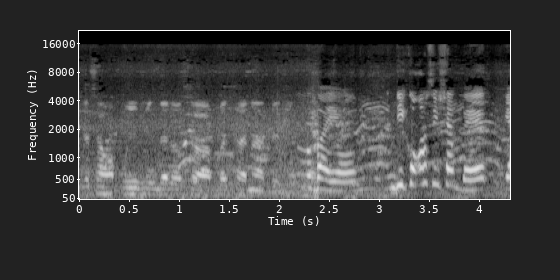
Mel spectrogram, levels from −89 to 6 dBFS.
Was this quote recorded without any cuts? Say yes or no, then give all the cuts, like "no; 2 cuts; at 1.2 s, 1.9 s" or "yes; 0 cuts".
no; 1 cut; at 2.3 s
